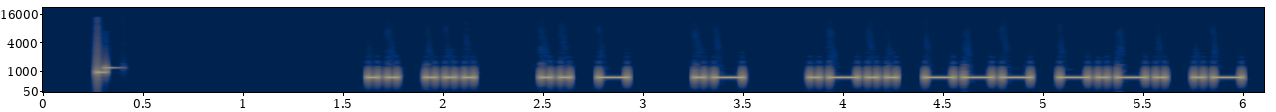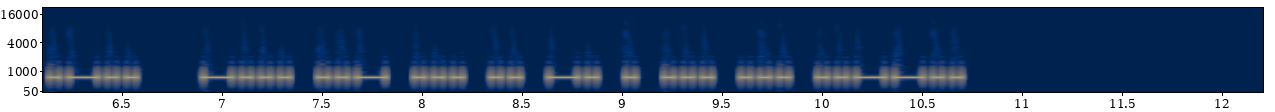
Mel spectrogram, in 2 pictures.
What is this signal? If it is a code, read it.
Morse code, heard as a keyed tone, about 25 wpm, 700 Hz. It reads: IS IT A LOCAL BUSINESS?
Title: Sentences from Top 1000 Words - Review Part 3 - 25wpm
